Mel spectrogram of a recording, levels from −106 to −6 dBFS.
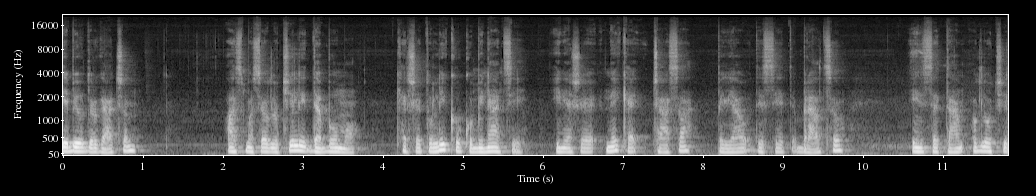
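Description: Nothing stood out as a technical fault anywhere in the recording.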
